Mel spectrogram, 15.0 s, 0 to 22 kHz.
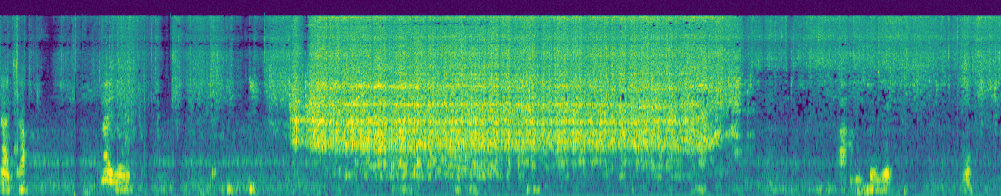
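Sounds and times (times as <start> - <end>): mini chainsaw cutting branches: 4.3 - 11.4.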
